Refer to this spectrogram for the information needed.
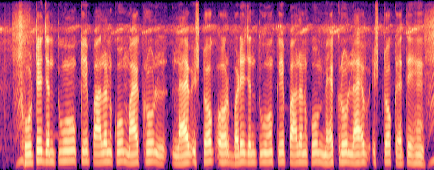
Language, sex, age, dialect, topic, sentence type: Hindi, male, 18-24, Kanauji Braj Bhasha, agriculture, statement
